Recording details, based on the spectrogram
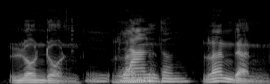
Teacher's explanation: the first syllable and the second syllable are pronounced identically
